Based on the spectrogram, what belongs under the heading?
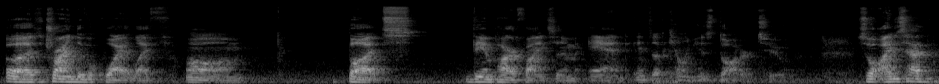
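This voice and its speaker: A man co-hosting a podcast, pitching a story idea in a meandering, self-correcting casual chat. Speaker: podcast co-host. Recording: roomy echo, faint background noise.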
